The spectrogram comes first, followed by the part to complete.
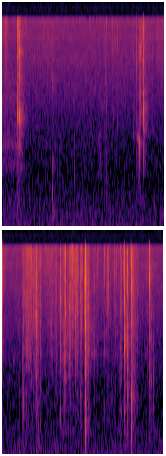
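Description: Faint handling sounds of a cash-envelope binder: scattered clicks and crinkling rustles as it is opened and its clear plastic pouches are flipped.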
